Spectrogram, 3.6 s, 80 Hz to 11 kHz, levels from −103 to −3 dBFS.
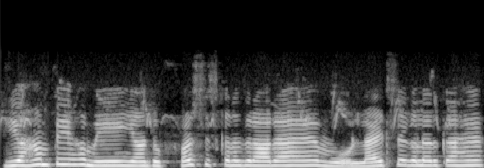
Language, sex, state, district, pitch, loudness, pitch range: Hindi, female, Delhi, New Delhi, 290 Hz, -16 LUFS, 275-300 Hz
